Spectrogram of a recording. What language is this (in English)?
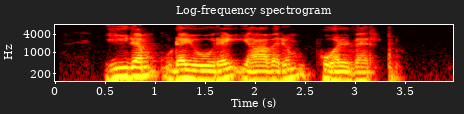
Tamil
